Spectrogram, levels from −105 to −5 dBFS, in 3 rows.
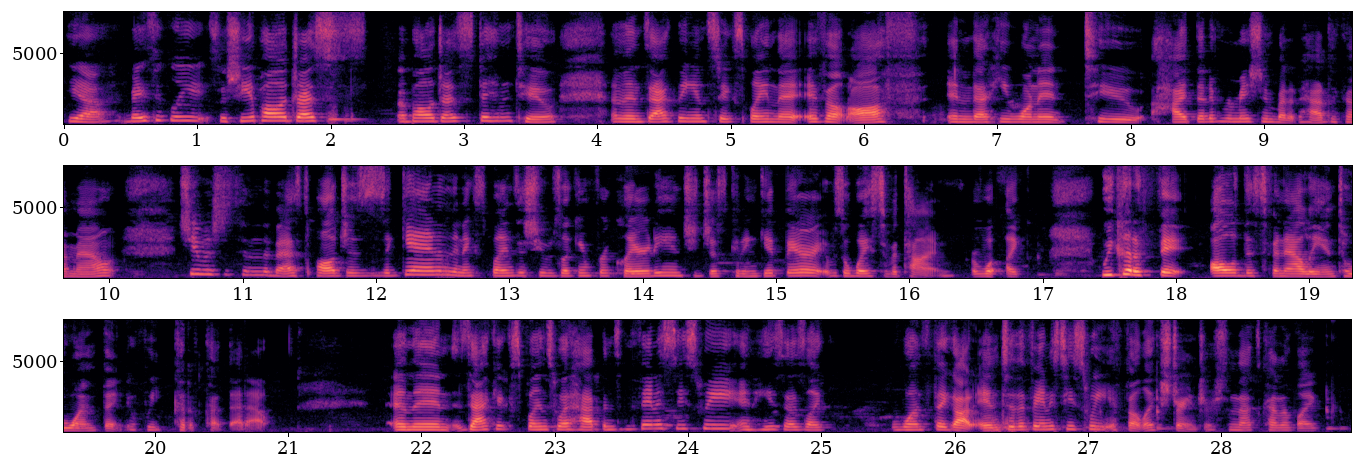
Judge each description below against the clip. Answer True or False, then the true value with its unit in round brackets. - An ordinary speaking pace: False (235 wpm)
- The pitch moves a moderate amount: True (3.9 semitones)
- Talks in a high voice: True (200 Hz)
